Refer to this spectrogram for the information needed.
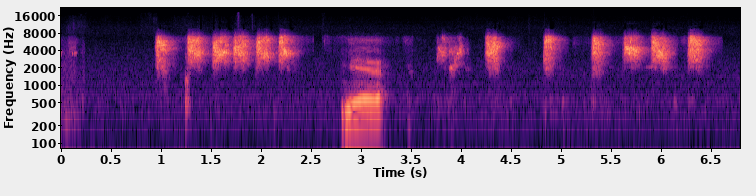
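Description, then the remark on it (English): A rapid series of harsh, nasal squawking, quacking bird calls repeats in quick bursts, fairly loud, with a brief spoken interjection in the middle. “Just like a weird, like quacking noise. Oh, we got birds.”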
